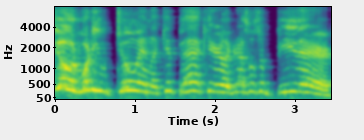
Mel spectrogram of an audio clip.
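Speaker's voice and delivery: put-on very high-pitched, shouted, hollering yell. Retelling how they all yelled at a golfer walking onto the fairway, retelling a yell. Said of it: "we all start yelling like".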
